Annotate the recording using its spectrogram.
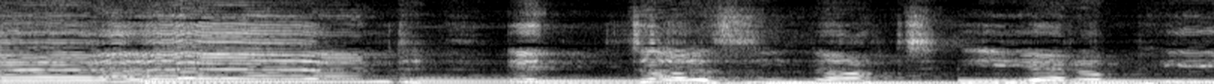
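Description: A woman singing a slow gospel solo into a microphone: she glides up into a long held note at the start, then sings shorter phrases with a wide vibrato. Sustained keyboard chords and a low bass line accompany her.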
